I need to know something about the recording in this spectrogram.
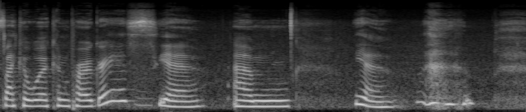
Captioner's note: chuckling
